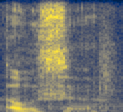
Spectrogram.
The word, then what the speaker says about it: osu!: spoke slight tangent but i'd like to point out that it's also not osu that's a big difference i'm also aware that it's officially pronounced us but i'm not gonna do that unlike my last video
